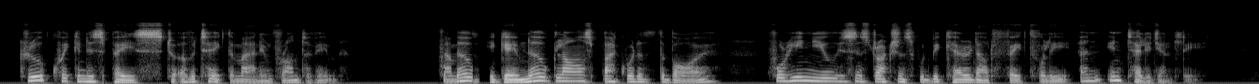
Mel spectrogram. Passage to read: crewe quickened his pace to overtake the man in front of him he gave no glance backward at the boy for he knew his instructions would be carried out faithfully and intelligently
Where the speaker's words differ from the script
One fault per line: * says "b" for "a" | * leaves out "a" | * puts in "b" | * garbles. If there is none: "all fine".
* garbles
